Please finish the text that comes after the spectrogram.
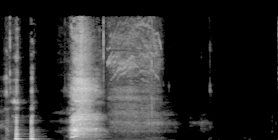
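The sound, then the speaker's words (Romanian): Two quick clipped breath sounds, then a held breath let out in one loud, sharp gasp that trails into a softer, airy exhale before silence. “am auzit cum ți țin respirația foarte lungă.”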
